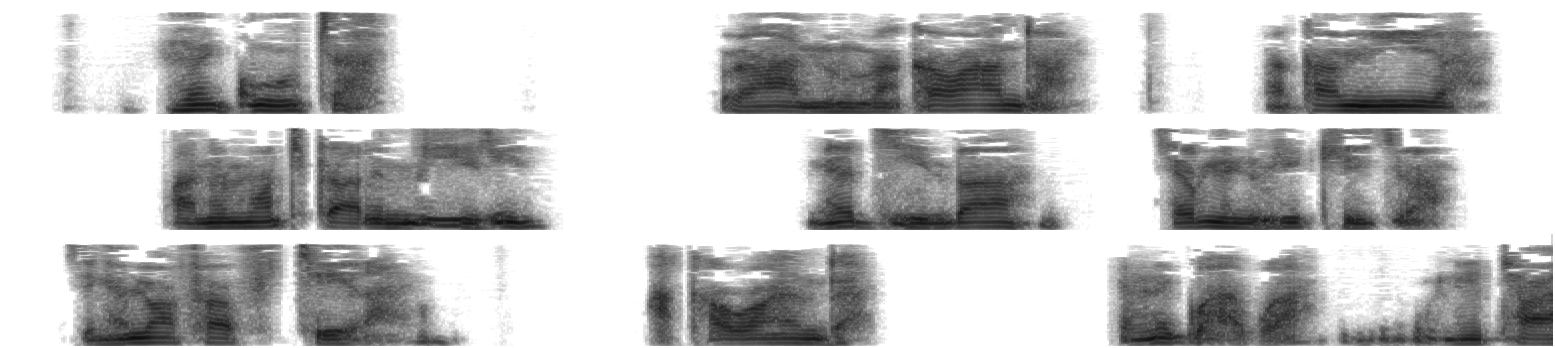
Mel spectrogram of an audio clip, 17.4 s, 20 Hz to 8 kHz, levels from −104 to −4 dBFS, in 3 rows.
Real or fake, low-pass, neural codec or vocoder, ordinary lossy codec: fake; 7.2 kHz; codec, 16 kHz, 1 kbps, FreqCodec, larger model; MP3, 24 kbps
